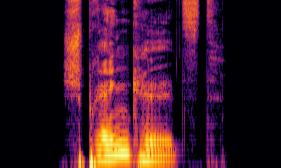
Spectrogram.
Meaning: second-person singular present of sprenkeln
- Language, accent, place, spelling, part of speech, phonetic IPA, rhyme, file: German, Germany, Berlin, sprenkelst, verb, [ˈʃpʁɛŋkl̩st], -ɛŋkl̩st, De-sprenkelst.ogg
